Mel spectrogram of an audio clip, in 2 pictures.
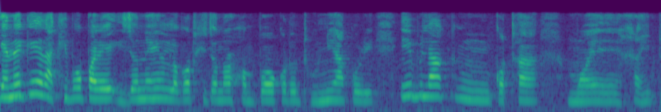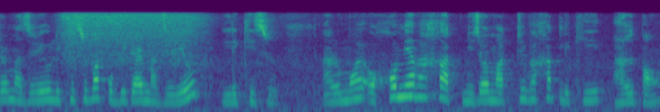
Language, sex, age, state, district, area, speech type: Assamese, female, 45-60, Assam, Kamrup Metropolitan, urban, spontaneous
